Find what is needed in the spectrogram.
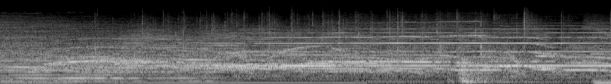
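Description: A live punk rock band ends a song on long held chords from amplified electric guitars and bass, while the crowd cheers and whoops. A steady high tone rings through the second half, and the low notes drop out partway through.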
